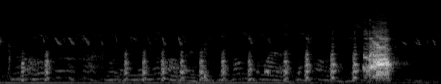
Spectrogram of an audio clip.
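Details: Broody hen making a run of soft, short clucks that speed up and grow louder, ending in one loud harsh squawk, then quiet.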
